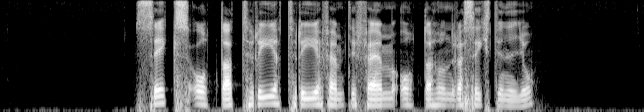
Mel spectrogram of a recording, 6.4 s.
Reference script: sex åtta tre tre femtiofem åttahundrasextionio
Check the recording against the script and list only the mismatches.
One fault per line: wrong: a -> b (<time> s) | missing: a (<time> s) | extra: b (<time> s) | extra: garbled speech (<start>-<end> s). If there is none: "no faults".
no faults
